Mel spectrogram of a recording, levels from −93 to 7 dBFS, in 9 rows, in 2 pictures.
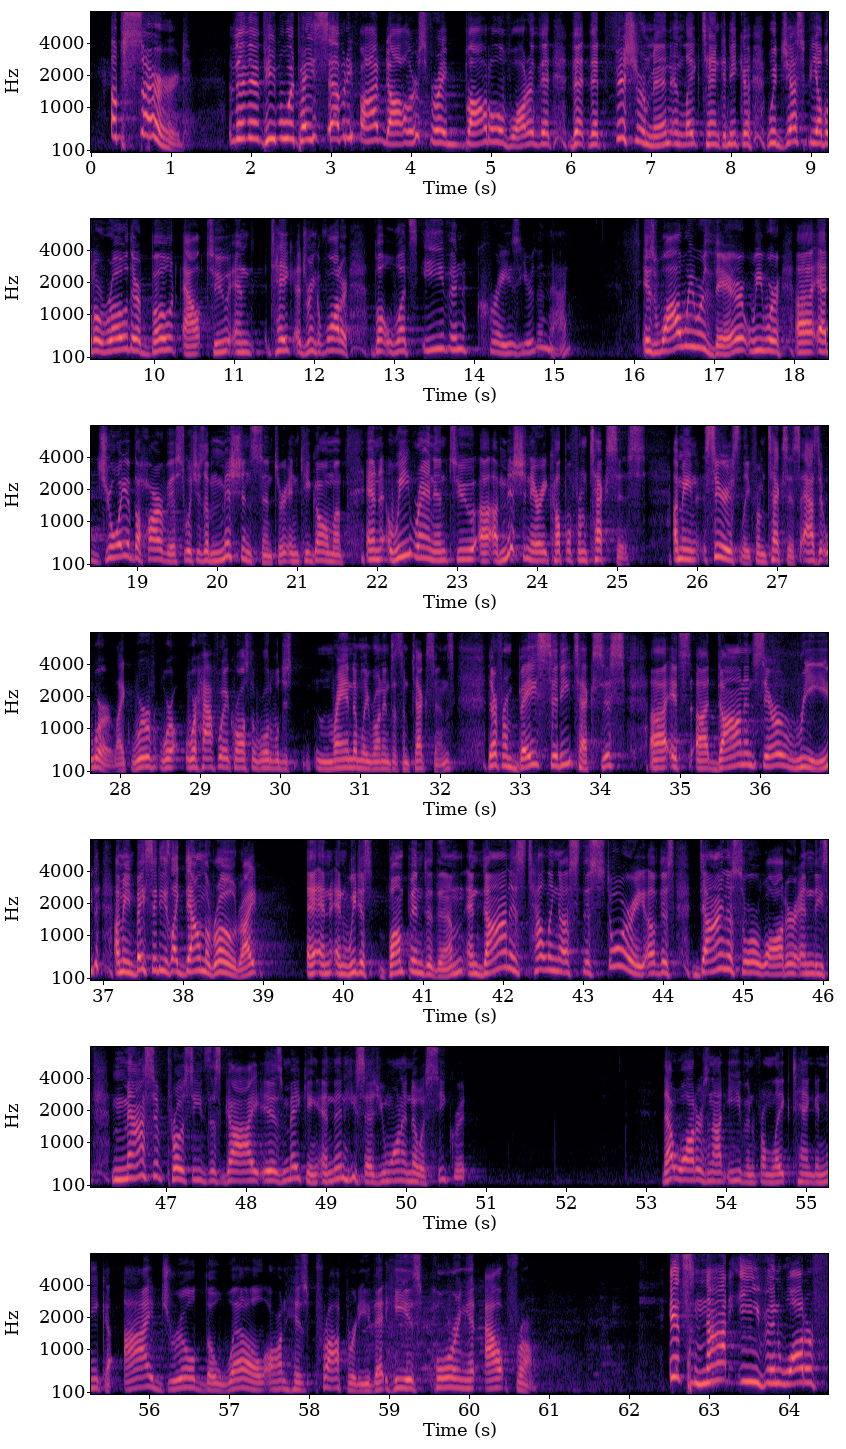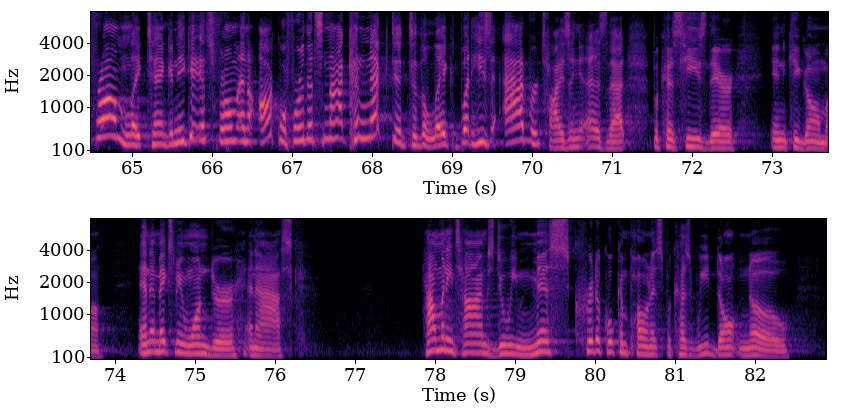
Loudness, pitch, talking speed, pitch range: -32 LUFS, 200 Hz, 160 wpm, 175-240 Hz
